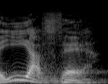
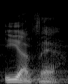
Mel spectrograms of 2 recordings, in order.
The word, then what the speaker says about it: Iavé: Por isso que a pronúncia correta dessas 4 letras se perdeu. Ninguém sabe direito como se fala o nome de Deus. O mais aproximado é Iavé. O mais aproximado, Iavé.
